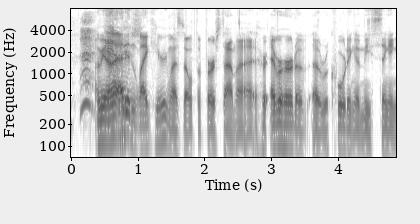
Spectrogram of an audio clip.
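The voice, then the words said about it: Smooth radio voice. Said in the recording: “You have, like, a great voice, man... You've got, like, that radio voice, you know? It's all smooth.”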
